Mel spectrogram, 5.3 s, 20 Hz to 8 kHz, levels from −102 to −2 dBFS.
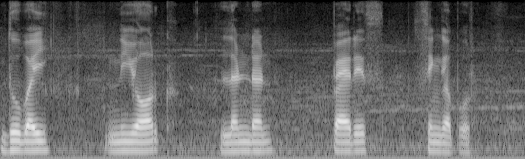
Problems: none marked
